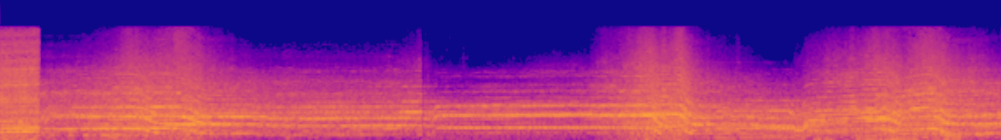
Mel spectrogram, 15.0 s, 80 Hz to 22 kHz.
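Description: Sauber race car engine in an F1 racing video game at Canada, a high whining engine note rising and falling through gear changes and acceleration, fairly steady and prominent across the stretch.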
